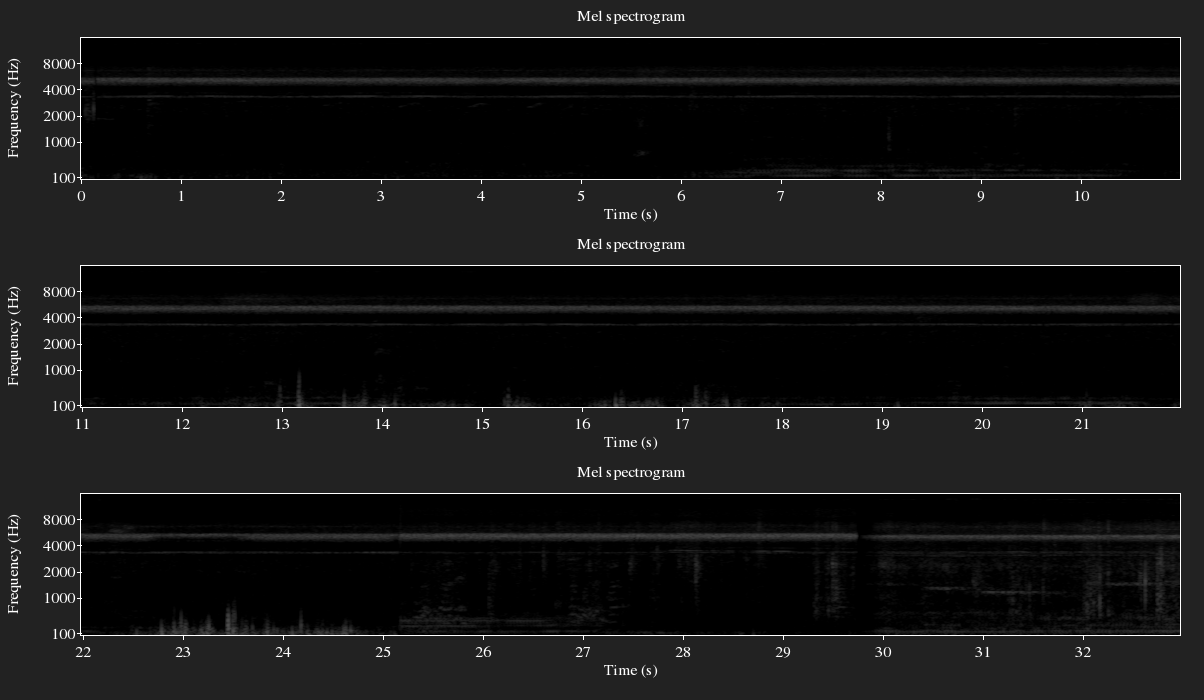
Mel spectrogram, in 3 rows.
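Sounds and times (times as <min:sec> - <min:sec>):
insects trilling: 0:00.0 - 0:32.9.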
